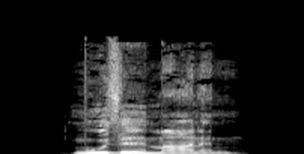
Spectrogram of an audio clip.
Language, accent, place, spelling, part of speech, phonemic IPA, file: German, Germany, Berlin, Muselmanen, noun, /muːzəlˈmaːnən/, De-Muselmanen.ogg
- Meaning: inflection of Muselman: 1. genitive/dative/accusative singular 2. all cases plural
